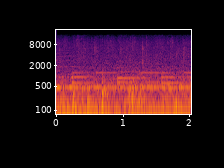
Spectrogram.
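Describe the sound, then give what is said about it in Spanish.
Rain falls across a city at night as a continuous, even hiss with a dense low wash underneath. The sound stays steady throughout, and no voices are heard. “Lucio y el subinspector Castillo vuelven a atravesar la ciudad bajo la lluvia.”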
